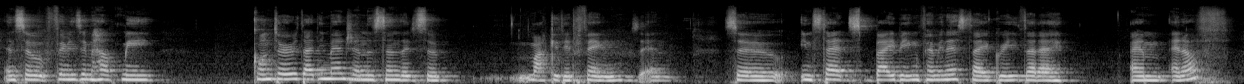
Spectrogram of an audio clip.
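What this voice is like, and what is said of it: French accent. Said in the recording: “never apologise for your accent, because it's beautiful, it's charming. Is it French? Yes, absolutely.”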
